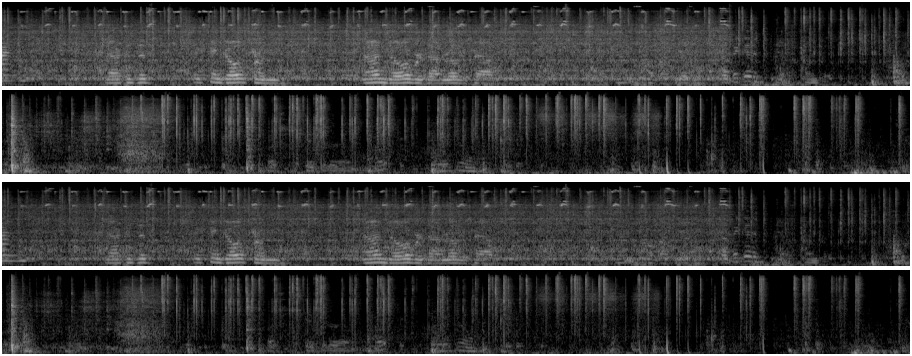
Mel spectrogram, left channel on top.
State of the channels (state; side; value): quieter; right; 3.5 dB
